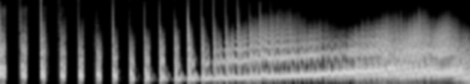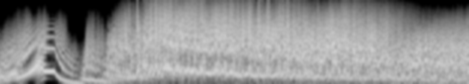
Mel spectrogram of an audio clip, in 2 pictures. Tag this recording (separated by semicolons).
zap; kick; warp; lfo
